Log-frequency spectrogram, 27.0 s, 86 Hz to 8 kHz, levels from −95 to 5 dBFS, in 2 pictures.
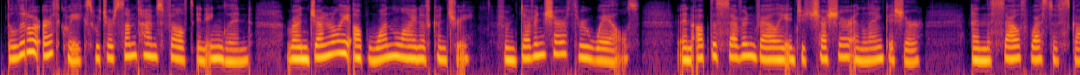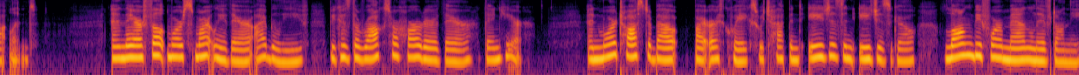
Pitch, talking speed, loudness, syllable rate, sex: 240 Hz, 155 wpm, -17 LUFS, 5.4 syllables/s, female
